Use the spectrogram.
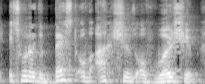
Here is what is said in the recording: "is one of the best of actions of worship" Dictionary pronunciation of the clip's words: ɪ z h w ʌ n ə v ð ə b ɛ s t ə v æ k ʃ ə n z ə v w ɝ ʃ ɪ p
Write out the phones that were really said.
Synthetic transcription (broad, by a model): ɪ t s w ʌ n ə v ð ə b ɛ s t ə v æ k ʃ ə n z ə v w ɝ ʃ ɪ p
